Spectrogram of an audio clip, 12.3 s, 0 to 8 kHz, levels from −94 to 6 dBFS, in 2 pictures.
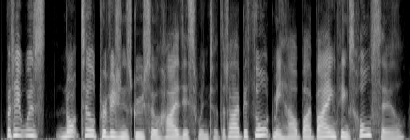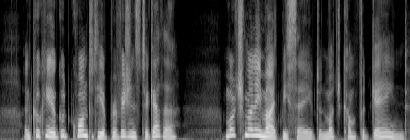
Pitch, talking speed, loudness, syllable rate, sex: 225 Hz, 180 wpm, -17 LUFS, 5.0 syllables/s, female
